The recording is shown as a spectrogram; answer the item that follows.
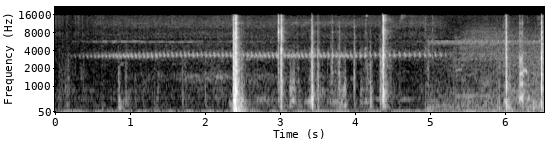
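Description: Metal latches and fittings on a camper trailer clicking and knocking shut: four sharp clicks, the first and last the loudest. Under them runs a steady, high-pitched buzzing tone that stops about five seconds in.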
